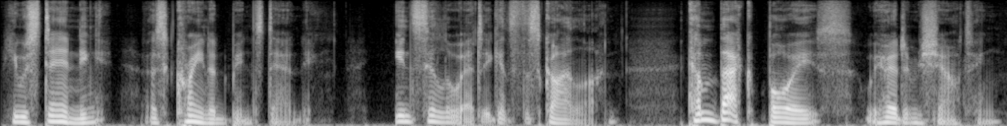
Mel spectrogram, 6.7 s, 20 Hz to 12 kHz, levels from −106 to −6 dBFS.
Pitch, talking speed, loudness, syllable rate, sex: 130 Hz, 190 wpm, -22 LUFS, 5.5 syllables/s, male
